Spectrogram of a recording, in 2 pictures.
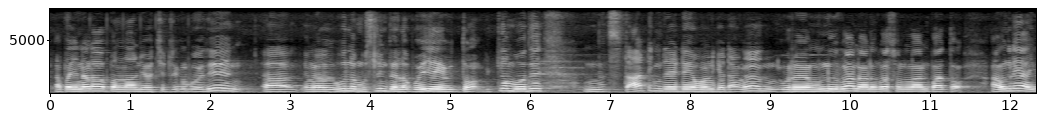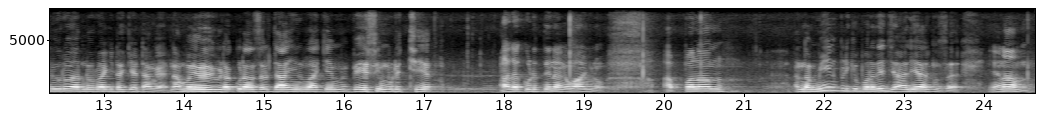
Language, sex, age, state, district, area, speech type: Tamil, male, 18-30, Tamil Nadu, Sivaganga, rural, spontaneous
